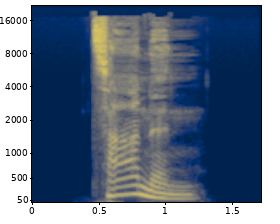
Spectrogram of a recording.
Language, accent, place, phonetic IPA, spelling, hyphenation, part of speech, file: German, Germany, Berlin, [ˈt͡saːnən], zahnen, zah‧nen, verb, De-zahnen.ogg
- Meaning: to teethe (to grow teeth)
